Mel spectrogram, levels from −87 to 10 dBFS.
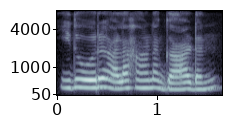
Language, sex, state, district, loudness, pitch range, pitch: Tamil, female, Tamil Nadu, Kanyakumari, -12 LUFS, 235-275 Hz, 270 Hz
